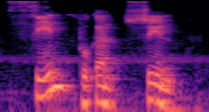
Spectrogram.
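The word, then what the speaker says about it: سين: karena pengucapannya adalah ee tarkik bukan tafkhim jadi bacanya sin bukan Sin Sin bukan SH bukan jadi misalnya asatirul Awalin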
